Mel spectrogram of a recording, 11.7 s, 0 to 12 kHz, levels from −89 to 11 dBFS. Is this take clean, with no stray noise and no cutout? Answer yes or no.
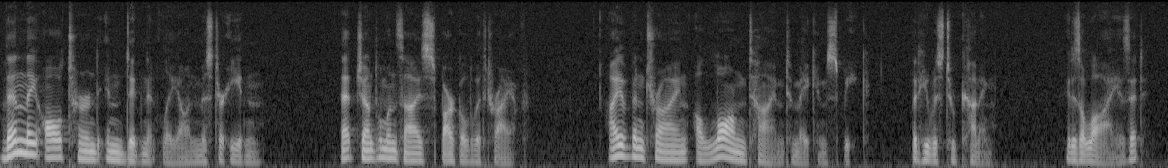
yes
